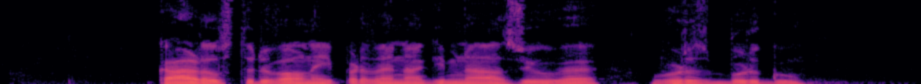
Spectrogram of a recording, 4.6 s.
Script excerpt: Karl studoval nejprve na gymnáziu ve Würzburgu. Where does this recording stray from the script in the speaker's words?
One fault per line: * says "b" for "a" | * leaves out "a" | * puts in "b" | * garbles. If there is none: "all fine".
all fine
